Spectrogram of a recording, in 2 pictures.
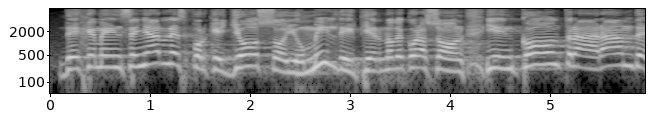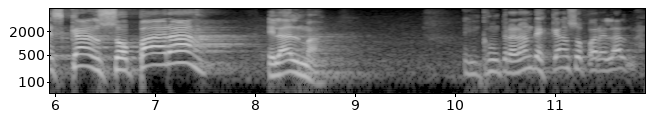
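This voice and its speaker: High, bright-voiced preaching man. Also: long reverb tail. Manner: emphatic, repetitive preaching with humor. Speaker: pastor. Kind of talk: lively sermon. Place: church.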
